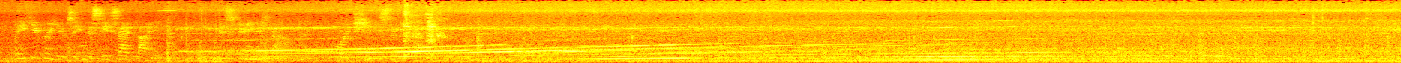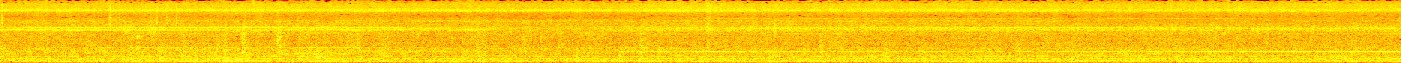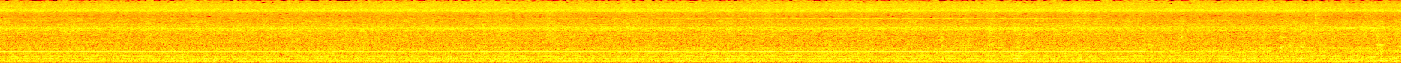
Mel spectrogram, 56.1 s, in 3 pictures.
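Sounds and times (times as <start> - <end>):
train inverter whine: 0.0 - 56.0
train rolling noise: 0.0 - 56.0.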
